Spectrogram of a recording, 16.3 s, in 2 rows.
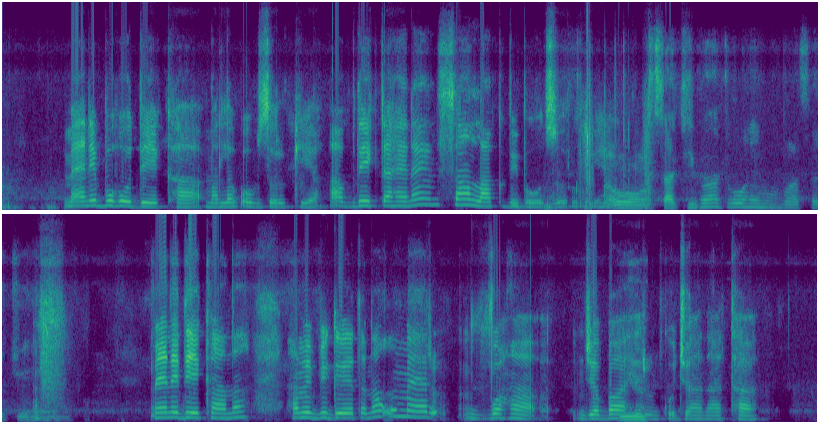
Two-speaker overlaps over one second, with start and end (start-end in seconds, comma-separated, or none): none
